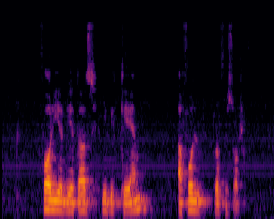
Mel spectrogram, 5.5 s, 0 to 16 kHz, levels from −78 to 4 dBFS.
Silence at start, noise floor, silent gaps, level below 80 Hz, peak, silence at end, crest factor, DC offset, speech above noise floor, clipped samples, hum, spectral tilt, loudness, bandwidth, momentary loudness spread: 0.85 s; -61 dBFS; none; -58 dBFS; -4 dBFS; 0.7 s; 22 dB; under 0.1%; 37 dB; under 0.1%; none; -8.5 dB/octave; -25 LUFS; 11.5 kHz; 18 LU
